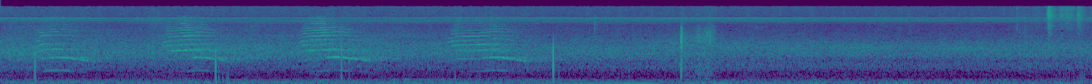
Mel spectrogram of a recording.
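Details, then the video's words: Peacock heard at a distance giving four wailing, nasal cries with a rising then level tone. The cries repeat about every second and a half, followed by quiet broken by clicks and a steady background hum. "Peacock 🦚 sound"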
